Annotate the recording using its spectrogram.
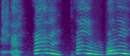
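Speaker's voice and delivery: squeaky, tiny, very high-pitched chicken-lady voice. Speaker describes what a story shows after an egg hatches, very high chicken lady voice. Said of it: "the chicken lady's voice, but a really high octave".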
